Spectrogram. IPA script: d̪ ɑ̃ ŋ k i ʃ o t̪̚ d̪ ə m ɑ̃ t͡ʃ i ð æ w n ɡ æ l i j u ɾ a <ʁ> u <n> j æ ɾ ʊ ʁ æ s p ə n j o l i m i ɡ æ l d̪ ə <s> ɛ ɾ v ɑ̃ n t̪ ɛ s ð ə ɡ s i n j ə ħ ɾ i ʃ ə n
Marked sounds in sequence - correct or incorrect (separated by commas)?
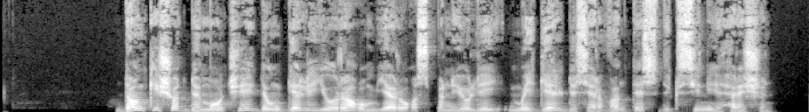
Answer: correct, incorrect, correct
